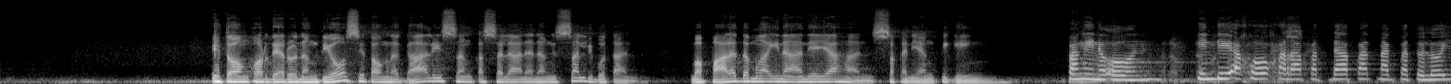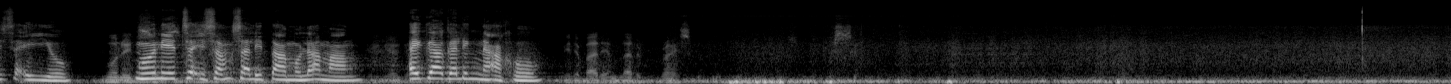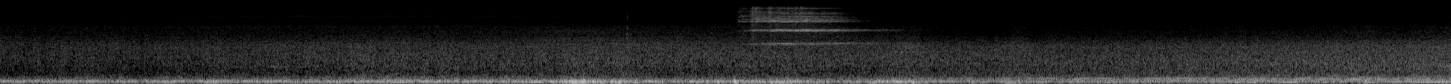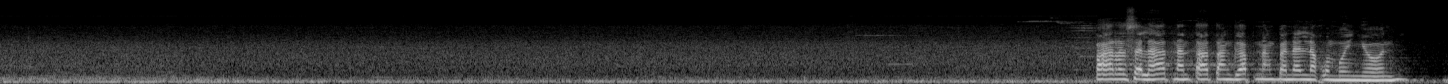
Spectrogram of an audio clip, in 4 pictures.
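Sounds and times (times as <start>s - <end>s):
low background rumble: 0.0s - 36.9s, 37.6s - 58.0s
high-pitched ring: 36.3s - 38.5s, 52.0s - 52.8s, 53.7s - 55.5s.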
